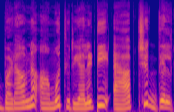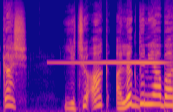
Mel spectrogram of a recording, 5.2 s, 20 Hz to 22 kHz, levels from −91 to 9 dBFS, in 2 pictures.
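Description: A speech recording with loudspeaker feedback squeal starting at 3.32 s and running to the end. A single tone at 2.2 kHz swells out of the sound. It takes roughly a second and a half to build. It ends up about 5 dB above the speech. The microphone is picking up the loudspeaker it feeds. At 2.2 kHz the loop gain exceeds one, so that frequency keeps feeding itself and grows.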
